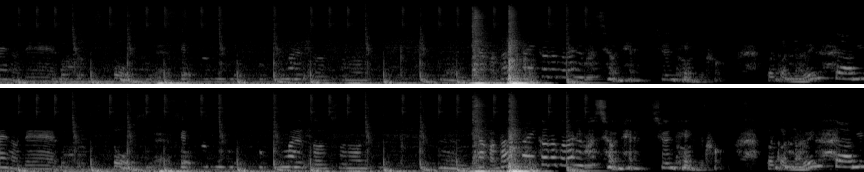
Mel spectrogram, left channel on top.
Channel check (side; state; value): both; normal; correlation 0.88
